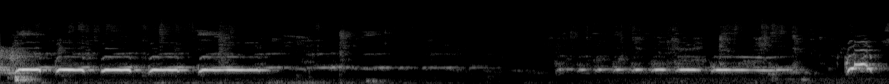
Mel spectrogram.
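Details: Bangkok ring zebra dove from an Indonesian bird farm in Pasuruan, East Java, recorded in 2021. It gives a string of steady, mellow coos, then a pause of a second or two before another rhythmic burst of repeated notes.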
